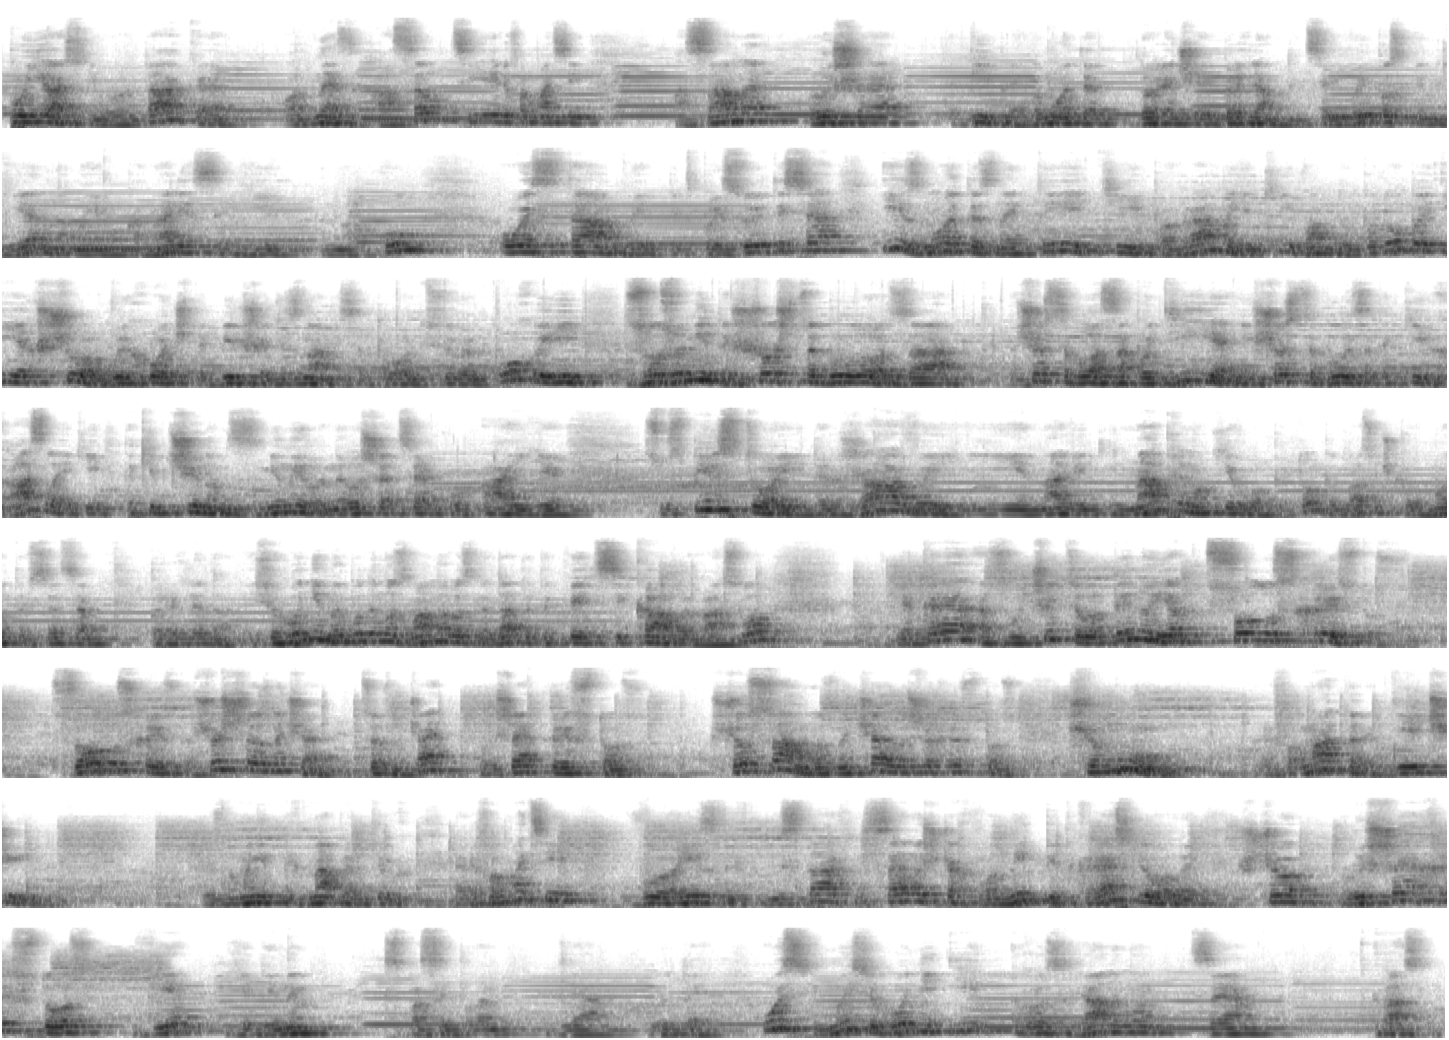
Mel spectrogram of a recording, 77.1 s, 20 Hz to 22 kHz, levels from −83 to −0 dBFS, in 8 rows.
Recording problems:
off-mic speech; far
room echo; slight; dies away in 0.4 s
background music; noticeable; throughout; 15 dB below the speech
murmuring crowd; faint; throughout; 25 dB below the speech
uneven, jittery; strongly; from 3.5 s to 1:15

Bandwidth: 13.5 kHz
